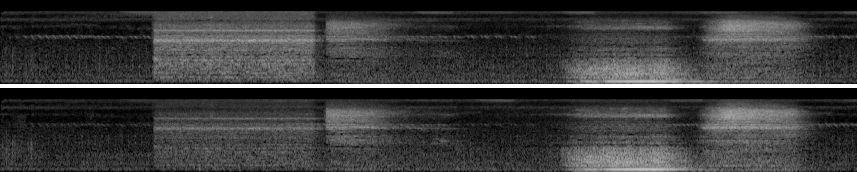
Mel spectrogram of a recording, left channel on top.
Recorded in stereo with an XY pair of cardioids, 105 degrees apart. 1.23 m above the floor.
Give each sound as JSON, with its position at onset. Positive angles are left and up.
{"t": 1.5, "sound": "a hiss", "azimuth_deg": 60, "distance_m": 0.9}
{"t": 3.3, "sound": "snoring", "azimuth_deg": -50, "distance_m": 3.5}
